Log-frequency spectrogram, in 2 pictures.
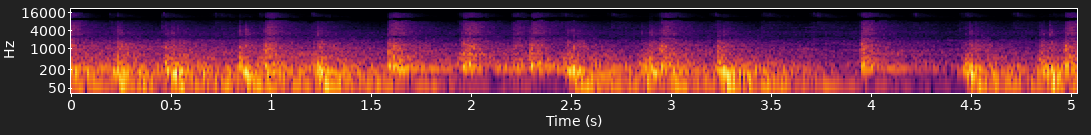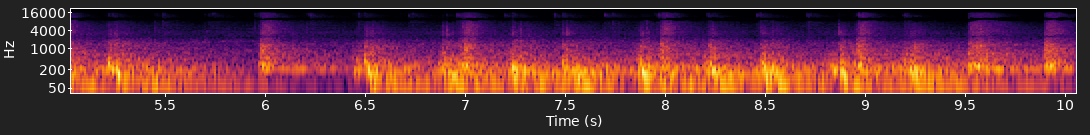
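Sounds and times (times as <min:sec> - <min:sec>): bass drums: 0:00.0 - 0:10.0
snare drums: 0:00.0 - 0:10.0.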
